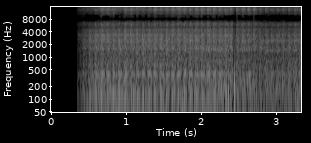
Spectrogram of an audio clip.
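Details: Brand-new LG 3250 washer, just plugged in: fast, uneven tapping/clicking over the low hum; tapping noise, cause unknown.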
